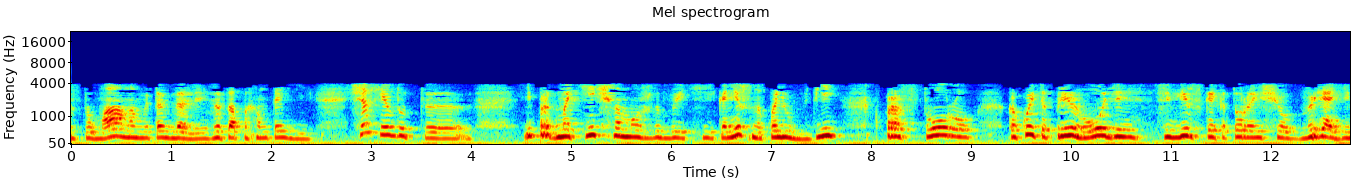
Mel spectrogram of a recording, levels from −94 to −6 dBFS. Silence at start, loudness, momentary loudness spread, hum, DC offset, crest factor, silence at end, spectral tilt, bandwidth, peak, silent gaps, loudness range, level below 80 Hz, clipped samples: 0 s; -17 LUFS; 12 LU; none; under 0.1%; 14 dB; 0 s; -11 dB/octave; 4 kHz; -2 dBFS; none; 4 LU; -38 dBFS; under 0.1%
